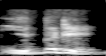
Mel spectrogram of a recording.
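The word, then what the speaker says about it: עברי: 상대적으로 다른 민족들이 이스라엘을 낮추어 부르는 이름이 지난 시간에 말씀드렸는데 히브리라고 하는 말이었잖아요. 이브리 이제 그렇게 발음이 되는데요.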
